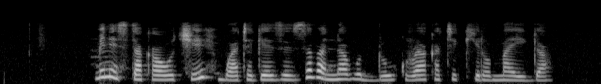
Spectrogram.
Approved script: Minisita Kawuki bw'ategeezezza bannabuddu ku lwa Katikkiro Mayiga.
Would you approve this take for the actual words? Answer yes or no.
yes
